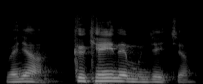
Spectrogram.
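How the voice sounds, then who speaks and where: Pastor man preaching with sudden loud bursts. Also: medium pitch, normal speed. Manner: conversational storytelling with loud emphatic bursts; asks the congregation questions. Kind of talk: sermon.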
